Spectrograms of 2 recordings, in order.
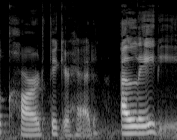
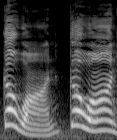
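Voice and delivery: loud urging, climbing higher; calling out; 7 semitones higher, 7 dB louder, slower than usual. A narrator's reading. Professor needs more jokes to steer, calling out. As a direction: call to the crew for more. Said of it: "he called".

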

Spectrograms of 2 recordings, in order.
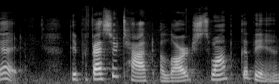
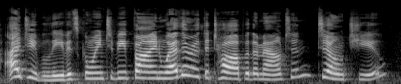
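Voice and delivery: higher, louder, brightly overcheerful; raised voice; 8 semitones higher, 5 dB louder than usual. A narrator's reading. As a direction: talk loudly over the jeering crowd. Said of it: "The professor raised his voice again".

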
